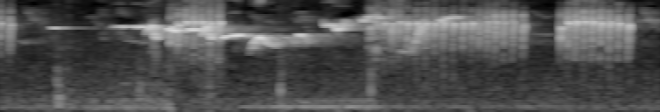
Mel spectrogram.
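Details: Javan tesia in the wild, calling noisily: high thin whistled notes sliding down, then a dense buzzy rattle and a final short rattling burst after a brief pause.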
